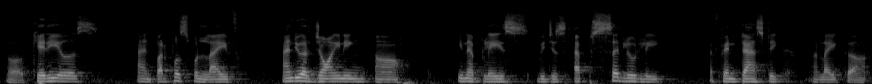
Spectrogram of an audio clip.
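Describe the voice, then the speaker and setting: A middle-aged man from India with a strong Malayali accent, giving a motivational address to students as a guest speaker, in short emphatic phrases with repeated key words. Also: mid-range voice. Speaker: guest speaker, entrepreneur and former chief executive.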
